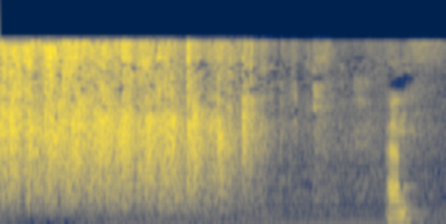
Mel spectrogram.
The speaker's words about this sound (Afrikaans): Geef vir die Here 'n groot hande klap.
